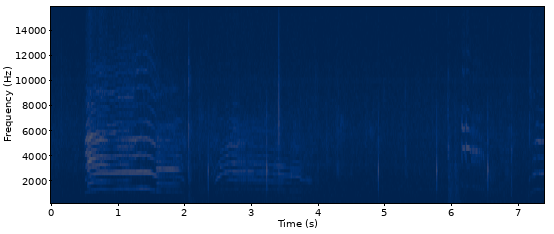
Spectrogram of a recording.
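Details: Kittens meowing: a long, clear, slightly wavering meow, then a second drawn-out one that slides downward, and a short squeak near the end, over a steady low indoor rumble.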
